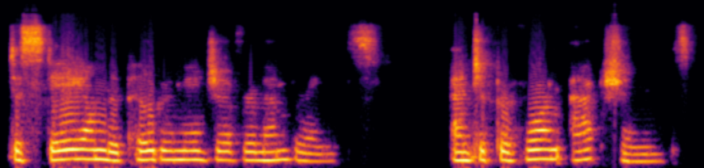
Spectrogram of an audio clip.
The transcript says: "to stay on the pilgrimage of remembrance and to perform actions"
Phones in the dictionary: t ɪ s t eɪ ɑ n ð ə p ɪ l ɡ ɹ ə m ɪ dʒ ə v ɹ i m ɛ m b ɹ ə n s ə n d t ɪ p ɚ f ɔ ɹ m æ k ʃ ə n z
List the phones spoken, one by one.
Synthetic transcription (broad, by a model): t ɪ s t eɪ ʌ n ð ə p ɪ l ɡ ɹ ə m ɪ dʒ ə v ɹ i m ɛ m b ɹ ə n s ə n t ɪ p ɚ f ɔ ɹ m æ k ʃ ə n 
